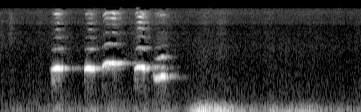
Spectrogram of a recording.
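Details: Cockatiel singing a short run of five whistled notes, the middle ones sliding upward and the last dropping lower, followed by low muffled rumbling and handling noise.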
